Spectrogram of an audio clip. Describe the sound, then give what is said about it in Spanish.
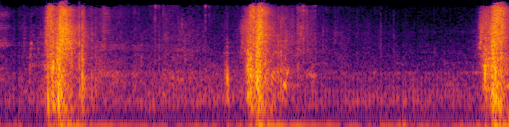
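A leather belt lashes a boy's back three times, each a sharp, loud crack standing alone with quiet stretches between strikes. “Se quita el cinturón, enrolla un extremo en su mano y golpea al chico en la espalda.”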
